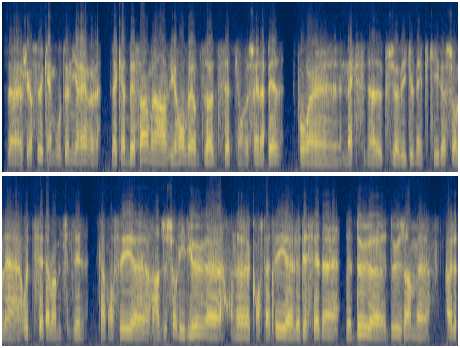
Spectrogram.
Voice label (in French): reportage accidents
